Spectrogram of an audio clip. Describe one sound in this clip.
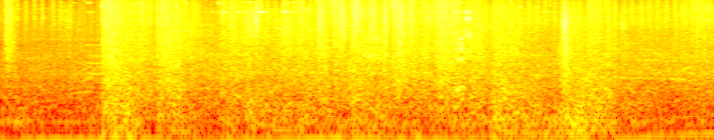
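A truck scrapes and crashes into another vehicle with loud bangs.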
